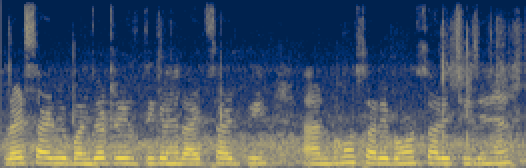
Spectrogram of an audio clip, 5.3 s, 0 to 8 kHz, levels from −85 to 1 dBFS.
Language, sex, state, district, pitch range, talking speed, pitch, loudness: Hindi, male, Chhattisgarh, Raipur, 245-265 Hz, 180 wpm, 255 Hz, -13 LUFS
